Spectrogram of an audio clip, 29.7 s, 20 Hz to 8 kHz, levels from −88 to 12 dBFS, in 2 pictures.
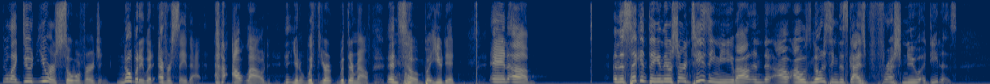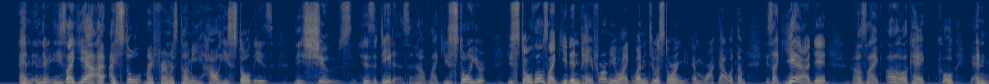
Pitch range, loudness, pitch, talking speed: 170-245 Hz, -36 LUFS, 200 Hz, 225 wpm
